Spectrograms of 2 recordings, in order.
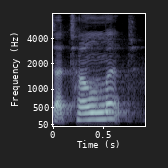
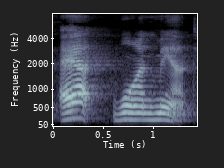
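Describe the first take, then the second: First: The word is said smoothly as one unit. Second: The word is split into three separate parts.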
